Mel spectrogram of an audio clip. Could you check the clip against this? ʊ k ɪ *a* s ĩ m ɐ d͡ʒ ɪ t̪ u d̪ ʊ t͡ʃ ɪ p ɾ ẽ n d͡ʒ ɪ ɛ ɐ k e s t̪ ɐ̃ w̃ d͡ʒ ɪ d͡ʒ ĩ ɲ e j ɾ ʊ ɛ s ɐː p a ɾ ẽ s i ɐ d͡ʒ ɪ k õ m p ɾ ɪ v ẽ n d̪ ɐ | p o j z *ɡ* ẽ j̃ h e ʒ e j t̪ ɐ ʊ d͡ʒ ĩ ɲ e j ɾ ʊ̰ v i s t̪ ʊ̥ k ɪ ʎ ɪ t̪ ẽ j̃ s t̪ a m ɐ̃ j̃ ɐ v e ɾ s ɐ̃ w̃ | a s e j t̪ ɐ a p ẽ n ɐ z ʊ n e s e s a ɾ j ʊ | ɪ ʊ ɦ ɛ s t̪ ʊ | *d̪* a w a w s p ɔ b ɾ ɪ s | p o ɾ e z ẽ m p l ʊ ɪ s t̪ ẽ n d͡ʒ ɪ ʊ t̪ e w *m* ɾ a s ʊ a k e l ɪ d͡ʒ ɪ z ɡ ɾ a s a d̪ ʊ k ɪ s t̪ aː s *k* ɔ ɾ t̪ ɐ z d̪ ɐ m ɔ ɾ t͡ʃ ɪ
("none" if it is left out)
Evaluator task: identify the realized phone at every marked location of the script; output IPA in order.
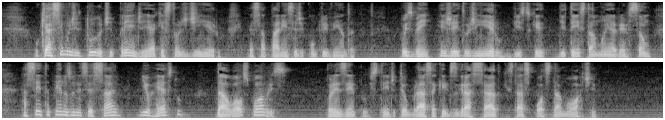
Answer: a, b, d̪, b, p

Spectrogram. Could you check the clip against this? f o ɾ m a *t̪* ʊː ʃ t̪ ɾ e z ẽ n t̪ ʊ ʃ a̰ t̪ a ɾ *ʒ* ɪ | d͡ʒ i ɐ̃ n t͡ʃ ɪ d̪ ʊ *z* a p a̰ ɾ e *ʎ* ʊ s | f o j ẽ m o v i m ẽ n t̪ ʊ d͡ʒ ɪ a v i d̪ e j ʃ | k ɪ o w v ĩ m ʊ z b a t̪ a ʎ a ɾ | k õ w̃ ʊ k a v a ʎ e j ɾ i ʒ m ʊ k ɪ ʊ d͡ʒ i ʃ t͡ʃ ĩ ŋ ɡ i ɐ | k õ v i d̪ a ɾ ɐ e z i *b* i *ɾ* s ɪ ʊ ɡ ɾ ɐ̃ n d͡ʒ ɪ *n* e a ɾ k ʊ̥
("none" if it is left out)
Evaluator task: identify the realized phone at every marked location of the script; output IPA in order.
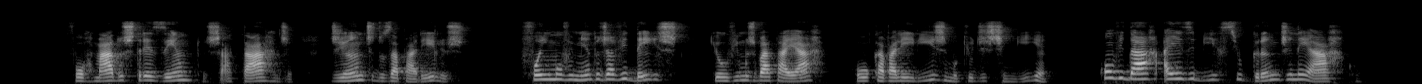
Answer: d̪, d͡ʒ, z, ʎ, b, ɾ, n

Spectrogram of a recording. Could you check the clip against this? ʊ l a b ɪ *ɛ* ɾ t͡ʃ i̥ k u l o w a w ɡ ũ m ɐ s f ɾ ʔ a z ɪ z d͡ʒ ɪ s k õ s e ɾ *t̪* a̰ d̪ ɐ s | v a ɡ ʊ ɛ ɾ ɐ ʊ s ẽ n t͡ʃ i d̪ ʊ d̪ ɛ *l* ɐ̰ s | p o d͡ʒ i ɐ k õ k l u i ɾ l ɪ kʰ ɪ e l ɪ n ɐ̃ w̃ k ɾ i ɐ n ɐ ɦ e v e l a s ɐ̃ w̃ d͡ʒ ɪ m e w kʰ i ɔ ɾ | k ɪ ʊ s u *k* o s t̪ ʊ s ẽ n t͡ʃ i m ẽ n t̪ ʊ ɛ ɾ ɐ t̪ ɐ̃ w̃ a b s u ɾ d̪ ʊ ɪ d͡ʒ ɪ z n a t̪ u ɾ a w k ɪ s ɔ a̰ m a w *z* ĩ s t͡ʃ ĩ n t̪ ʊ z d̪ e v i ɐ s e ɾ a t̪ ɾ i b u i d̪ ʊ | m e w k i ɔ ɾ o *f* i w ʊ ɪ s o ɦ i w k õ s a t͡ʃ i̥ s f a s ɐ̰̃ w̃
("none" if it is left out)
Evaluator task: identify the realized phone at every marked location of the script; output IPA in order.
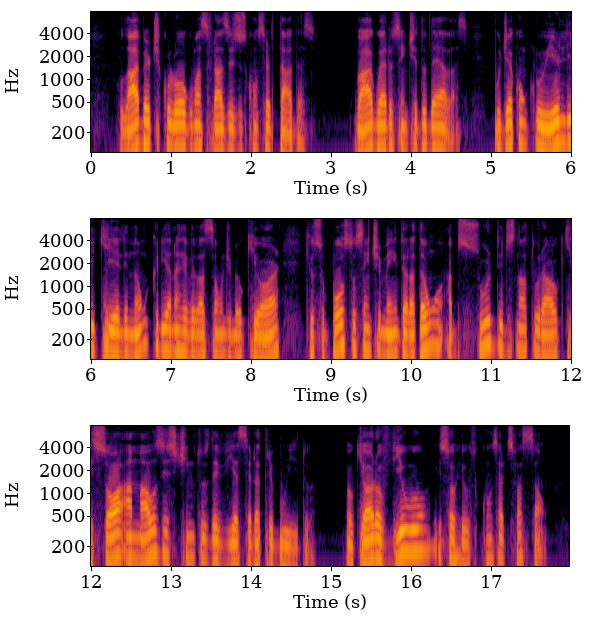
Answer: a, t̪, l, p, z, v

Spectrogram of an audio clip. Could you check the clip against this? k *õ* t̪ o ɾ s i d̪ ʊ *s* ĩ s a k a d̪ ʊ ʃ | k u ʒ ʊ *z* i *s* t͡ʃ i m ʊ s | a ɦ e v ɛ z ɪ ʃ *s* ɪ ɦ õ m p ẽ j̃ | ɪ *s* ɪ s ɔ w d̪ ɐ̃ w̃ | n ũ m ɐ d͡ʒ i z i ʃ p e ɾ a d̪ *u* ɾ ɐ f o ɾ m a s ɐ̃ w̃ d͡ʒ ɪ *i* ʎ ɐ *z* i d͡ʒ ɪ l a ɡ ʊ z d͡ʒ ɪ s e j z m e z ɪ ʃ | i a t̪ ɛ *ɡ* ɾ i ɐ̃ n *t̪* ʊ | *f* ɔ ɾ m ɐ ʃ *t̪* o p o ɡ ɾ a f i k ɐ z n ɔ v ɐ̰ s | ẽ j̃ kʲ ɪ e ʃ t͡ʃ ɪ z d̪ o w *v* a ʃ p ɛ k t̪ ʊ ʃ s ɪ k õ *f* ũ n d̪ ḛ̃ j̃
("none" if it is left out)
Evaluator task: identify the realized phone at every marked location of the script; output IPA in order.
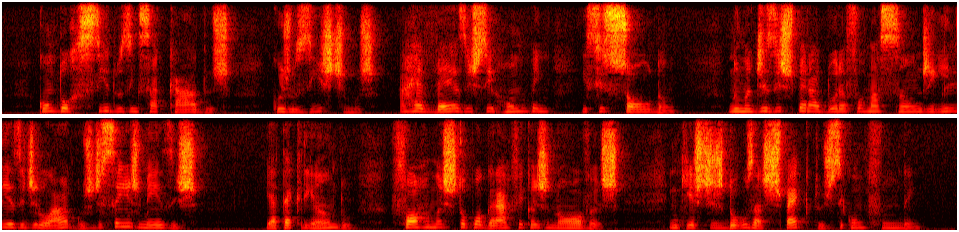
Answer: õ, z, z, ʃ, s, s, o, i, z, k, d̪, f, t̪, z, f

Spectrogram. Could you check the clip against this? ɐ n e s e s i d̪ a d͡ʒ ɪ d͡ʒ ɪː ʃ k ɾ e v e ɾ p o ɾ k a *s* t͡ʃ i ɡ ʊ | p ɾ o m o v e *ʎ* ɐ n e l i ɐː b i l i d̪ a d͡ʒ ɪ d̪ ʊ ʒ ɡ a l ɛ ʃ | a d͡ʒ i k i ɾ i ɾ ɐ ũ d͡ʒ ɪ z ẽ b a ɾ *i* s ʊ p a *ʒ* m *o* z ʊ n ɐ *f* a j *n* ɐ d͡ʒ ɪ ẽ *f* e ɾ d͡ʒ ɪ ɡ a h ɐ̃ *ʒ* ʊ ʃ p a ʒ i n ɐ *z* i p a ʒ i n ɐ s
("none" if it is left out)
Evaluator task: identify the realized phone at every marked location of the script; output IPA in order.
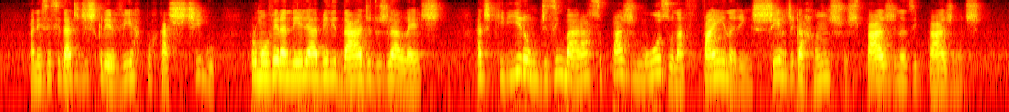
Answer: ʃ, ɾ, a, ʒ, o, f, n, ʃ, ʃ, z

